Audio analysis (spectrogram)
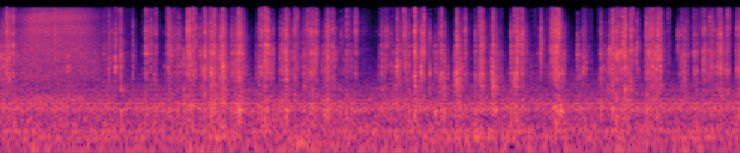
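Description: Long nails tap and scratch the crinkly plastic film at the end of a full three-pack of plastic-wrapped baby wipes. It opens with a steady bright scratching hiss, then turns into a rapid, dense run of sharp, crisp taps and crackles that die away almost instantly.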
